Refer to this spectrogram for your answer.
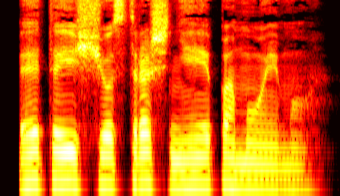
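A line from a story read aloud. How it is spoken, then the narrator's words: Sighing. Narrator (Russian): вздохнув, произнесла Рина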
